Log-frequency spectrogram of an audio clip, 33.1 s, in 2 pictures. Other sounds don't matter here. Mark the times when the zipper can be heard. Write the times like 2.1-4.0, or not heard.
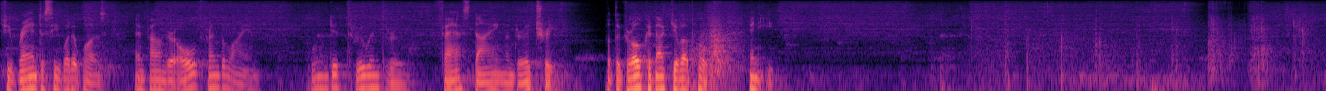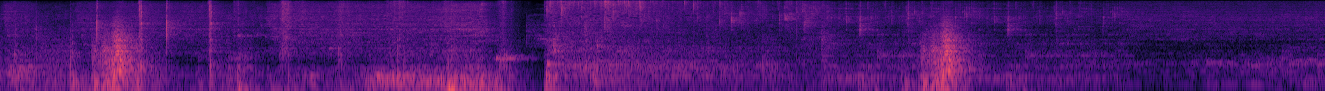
8.4-9.2, 17.4-18.4, 27.9-28.6.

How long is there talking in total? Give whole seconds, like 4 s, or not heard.
10 s.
